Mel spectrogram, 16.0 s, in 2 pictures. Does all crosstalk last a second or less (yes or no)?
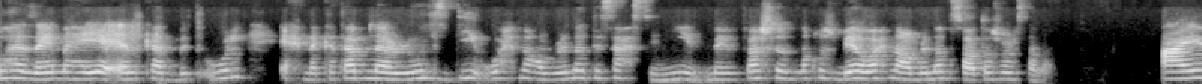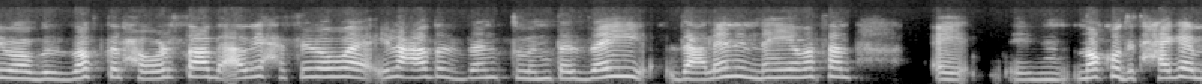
yes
